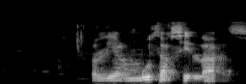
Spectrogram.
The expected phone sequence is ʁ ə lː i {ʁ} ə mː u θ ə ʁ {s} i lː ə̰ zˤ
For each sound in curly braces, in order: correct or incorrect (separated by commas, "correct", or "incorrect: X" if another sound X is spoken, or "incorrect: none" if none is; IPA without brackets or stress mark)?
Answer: correct, correct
